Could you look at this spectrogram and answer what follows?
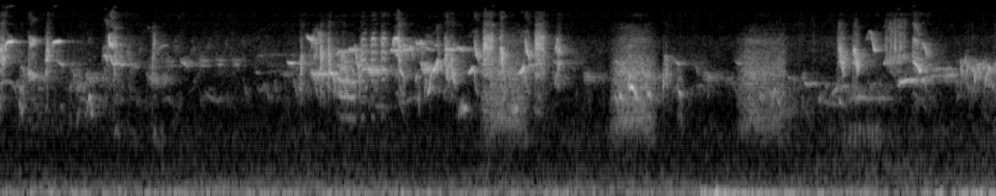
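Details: Garden warbler, possibly newly arrived on spring migration, singing in forest in April: a rushed, chaotic run of scratchy warbled and chirping notes with no pauses and no fluted ending, over steady low background rumble.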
